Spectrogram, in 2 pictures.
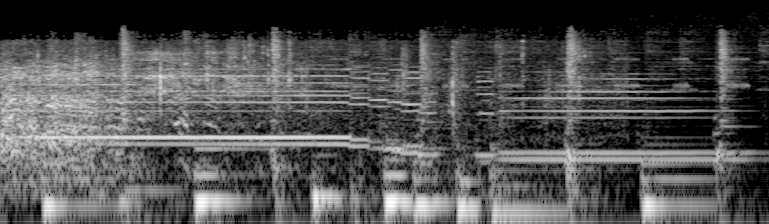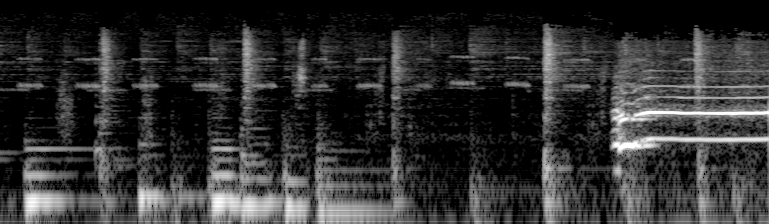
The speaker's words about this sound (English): What was that? Just a coyote.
